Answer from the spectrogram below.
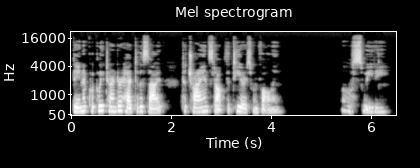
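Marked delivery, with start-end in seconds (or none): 5.4-6.4 softly voiced motherly comfort; soft, tender. A narrator's reading. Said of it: "Margaret said softly".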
